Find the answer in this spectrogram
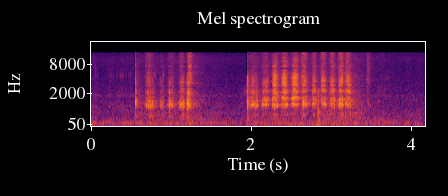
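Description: Scratchy rubbing and scraping on plastic as the acrylic lens from a CRT projection tube and its mount are handled with gloved hands: a short burst of scratches, then a quicker run of rapid scratches lasting about a second and a half.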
